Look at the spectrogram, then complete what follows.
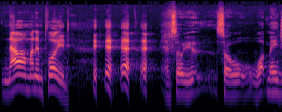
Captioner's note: chuckles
